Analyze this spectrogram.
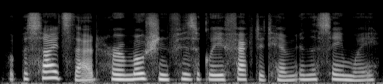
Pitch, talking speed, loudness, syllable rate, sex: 225 Hz, 190 wpm, -17 LUFS, 5.7 syllables/s, female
